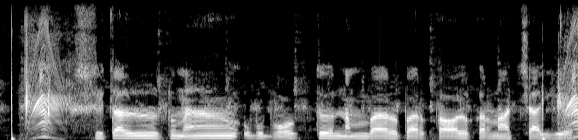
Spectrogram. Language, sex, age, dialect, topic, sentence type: Hindi, male, 18-24, Awadhi Bundeli, banking, statement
